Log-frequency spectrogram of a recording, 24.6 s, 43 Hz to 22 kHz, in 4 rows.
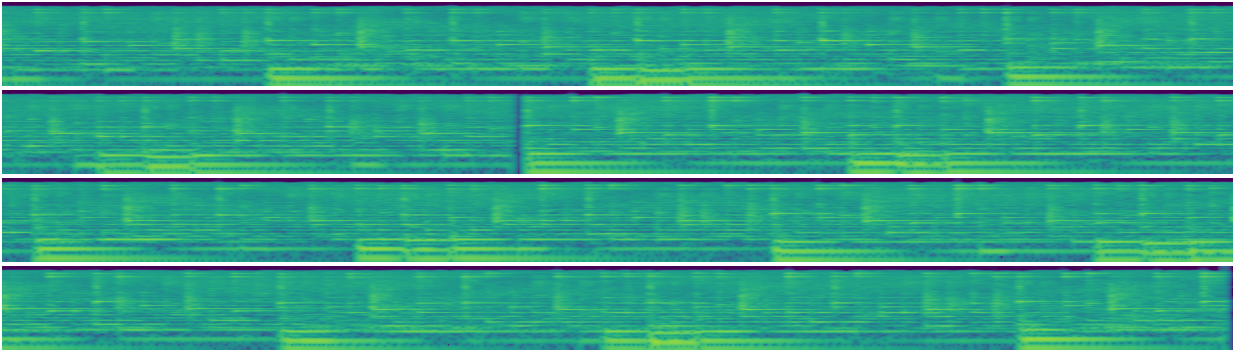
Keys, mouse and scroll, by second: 0.3 s, 1.2 click, 1.4 scroll down 1, 1.6 middle click, 2.2 Tab, 3.1 click, 4.6 shift+click, 5.2 s, 6.2 click, 6.7 scroll down 1, 7.1 middle click, 8.1 scroll up 1, 8.7 click, 9.2 g, 9.7 Left, 10.5 click, 10.6 click, 11.0 scroll up 1, 11.2-14.6 middle drag, 14.6-15.5 scroll down 1, 17.3 click, 18.1 s, 18.9 click, 20.2 g, 21.5 click, 21.7 shift+z, 22.6 g.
